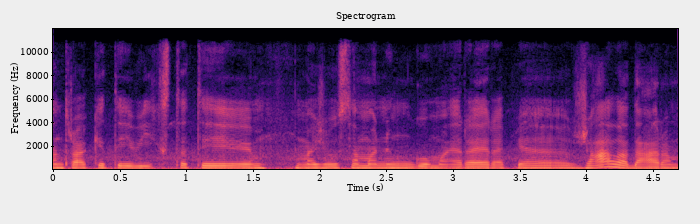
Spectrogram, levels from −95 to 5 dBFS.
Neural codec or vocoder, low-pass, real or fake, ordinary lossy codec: none; 10.8 kHz; real; MP3, 96 kbps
